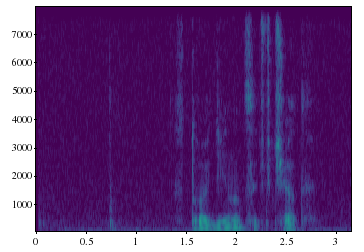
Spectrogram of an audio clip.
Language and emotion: Russian, neutral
